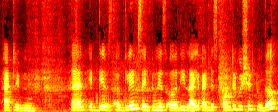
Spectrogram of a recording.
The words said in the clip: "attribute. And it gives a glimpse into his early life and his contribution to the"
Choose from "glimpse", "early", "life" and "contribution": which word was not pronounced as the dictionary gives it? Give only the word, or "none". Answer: glimpse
